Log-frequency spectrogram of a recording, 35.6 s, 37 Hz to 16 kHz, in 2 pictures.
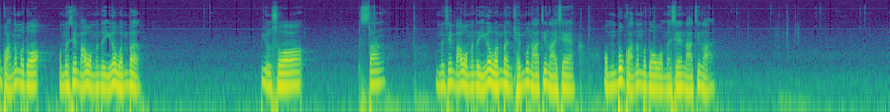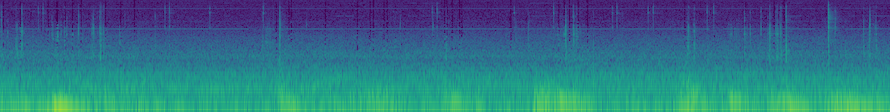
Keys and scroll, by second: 7.0 3, 7.1 Return, 15.6 ctrl+c, 17.9 t, 19.4 ctrl+v, 28.9 ctrl+c, 31.3 t, 32.9 ctrl+v, 34.1 Return, 34.9 v.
